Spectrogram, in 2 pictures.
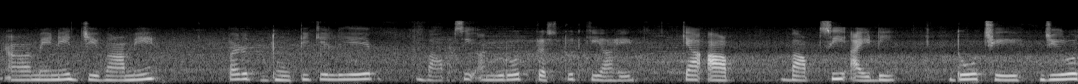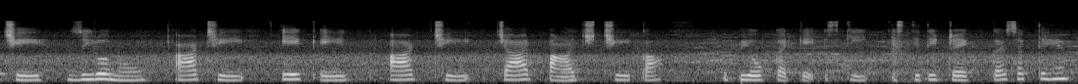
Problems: none marked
